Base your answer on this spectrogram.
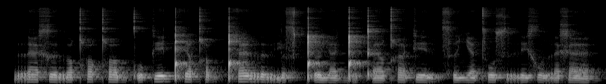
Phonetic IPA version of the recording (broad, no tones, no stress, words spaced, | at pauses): ræxər oqʰoqʰob kʼoke ǃʰeqʰəbǃʰær ərjəsǃʼə jæɡ͡ǃə kʼæ qʰeker t͡sʰəʎætʰos rexoræxæ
